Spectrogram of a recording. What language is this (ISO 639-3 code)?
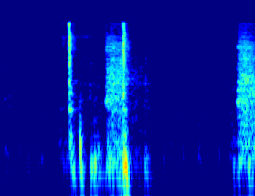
pus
